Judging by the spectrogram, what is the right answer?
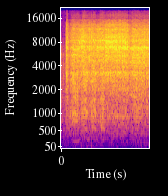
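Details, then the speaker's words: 1998 Toyota Avensis 1.6 petrol, previously turning over but not starting with flat battery, jump-started from a Jeep after alternator work: catches at once, settles to steady even idle, no stumbling; dash battery light now out; normal start and idle. "Well, it starts. Has the lights gone out on the dash? Right, all the lights gone out on the dash. There's no more battery light, which is good."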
